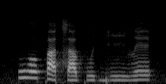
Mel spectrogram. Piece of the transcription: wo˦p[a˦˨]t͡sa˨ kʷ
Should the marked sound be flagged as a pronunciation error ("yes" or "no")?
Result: yes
